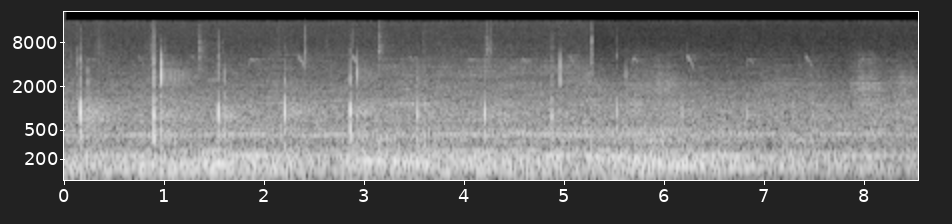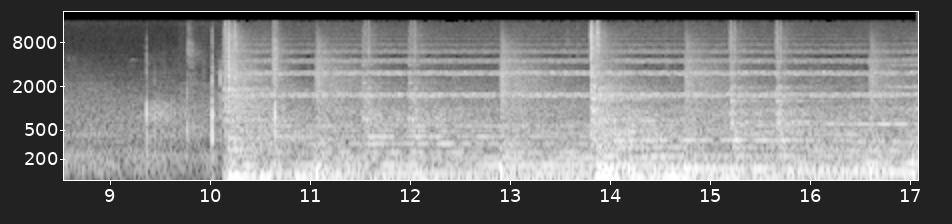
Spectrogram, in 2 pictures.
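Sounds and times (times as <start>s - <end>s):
footsteps on concrete: 0.0s - 7.1s, 9.3s - 11.3s
steady low hum: 0.0s - 17.0s.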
